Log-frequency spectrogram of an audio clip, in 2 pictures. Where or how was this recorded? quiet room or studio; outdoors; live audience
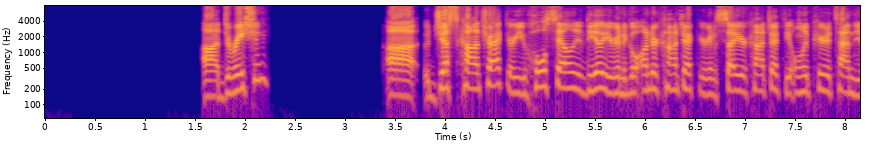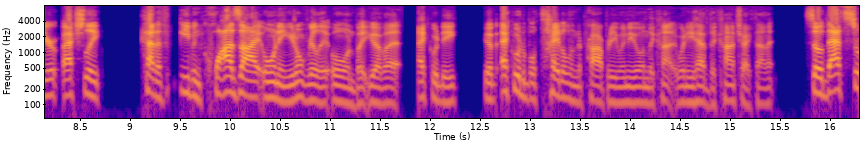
live audience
